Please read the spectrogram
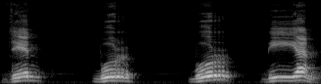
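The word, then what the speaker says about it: Jean Baudrillard: pemikir jangur Dian anda jangan salah baca itu Jin burbur diam bacanya ojo kleru loh gembur Dian itu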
